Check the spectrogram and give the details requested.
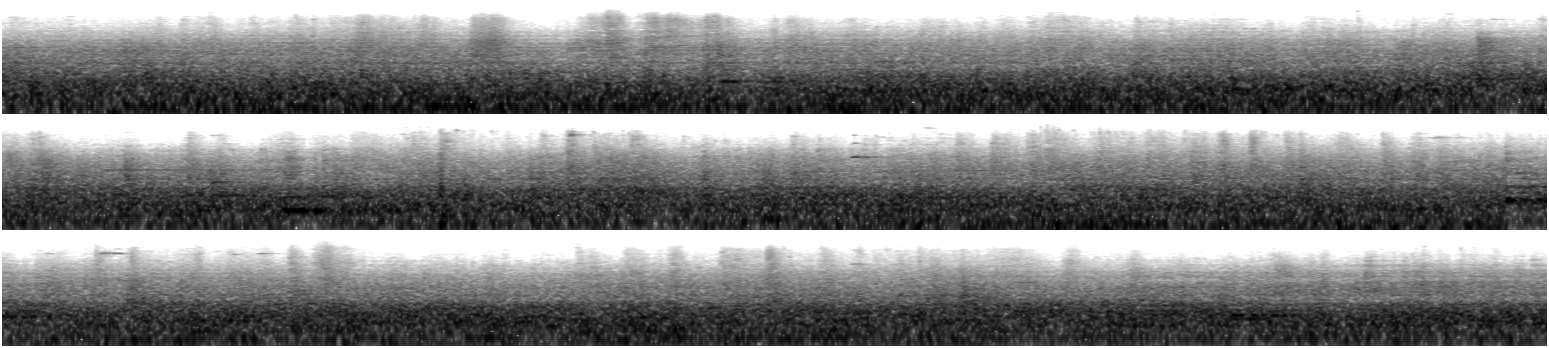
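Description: Freight train cars, covered hoppers and autoracks, rolling past at close range: a steady rumble of steel wheels on rail with a clickety-clack over the rail joints.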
